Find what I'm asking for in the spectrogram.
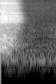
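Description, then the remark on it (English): A quick, sharp inhaling breath taken during a breathing exercise, a short airy hiss lasting about a third of a second before fading into near silence. No one speaks. “And then we take another sip.”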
